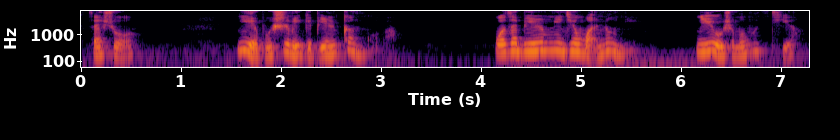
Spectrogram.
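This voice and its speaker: A cold, domineering master, voiced by a woman reading an audio story gives orders in a low, husky voice. The delivery is clipped and commanding, flat with scorn. It sits noticeably below the storyteller's own speaking pitch. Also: normal speed, long pauses.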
